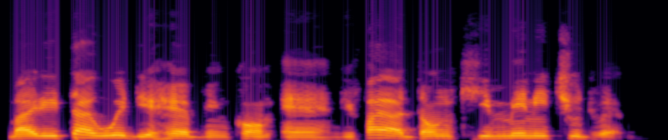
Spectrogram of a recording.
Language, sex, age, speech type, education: Nigerian Pidgin, male, 15-29, spontaneous, tertiary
